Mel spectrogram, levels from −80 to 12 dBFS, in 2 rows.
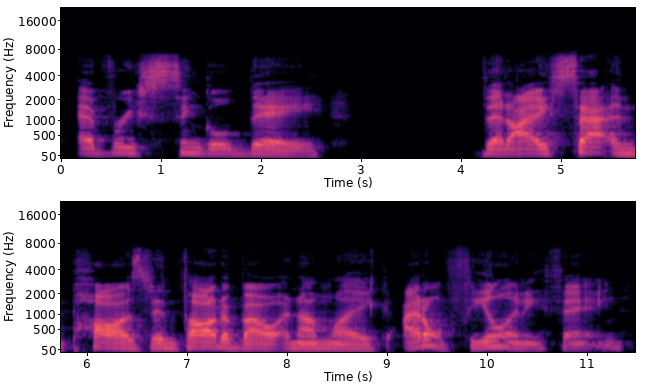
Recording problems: wrong speed and pitch; too slow and too low; 0.5 times normal speed

